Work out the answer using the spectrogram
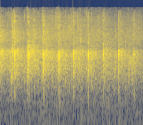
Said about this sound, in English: Now, some of you are clapping, which I'm very happy about, but let me really challenge you right now.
